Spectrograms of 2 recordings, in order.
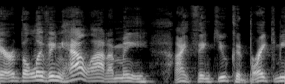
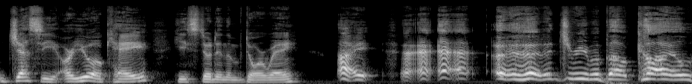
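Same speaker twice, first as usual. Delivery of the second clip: sad, mopey, droopy voice, slow; 3 semitones higher than usual. Showing the other speaker a voice he does, in sad Ricky voice. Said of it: "This is my sad Ricky voice".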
